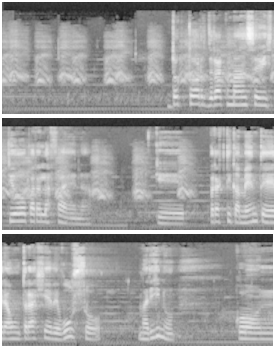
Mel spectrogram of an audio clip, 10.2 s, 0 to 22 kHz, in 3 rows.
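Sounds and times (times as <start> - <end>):
crow cawing: 0.0 - 6.0
speech: 2.1 - 4.7, 5.3 - 9.2, 9.8 - 10.1.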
